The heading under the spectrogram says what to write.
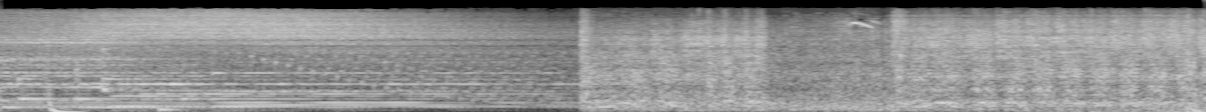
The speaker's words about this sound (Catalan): Uf, el cotxe em fa un soroll estrany i l'aire condicionat no refreda gens.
